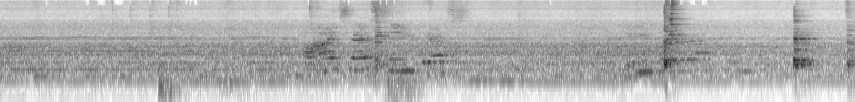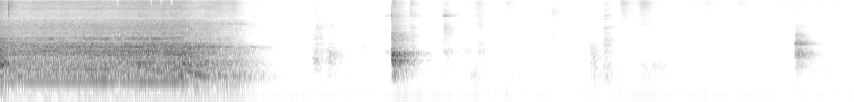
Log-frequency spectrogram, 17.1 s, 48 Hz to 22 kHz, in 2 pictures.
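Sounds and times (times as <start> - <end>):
blender running: 0.0 - 11.2.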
